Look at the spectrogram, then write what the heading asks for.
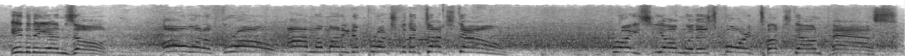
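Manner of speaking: rising excited play-by-play shout; touchdown call. Real, not acted. Announcer calls a touchdown.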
